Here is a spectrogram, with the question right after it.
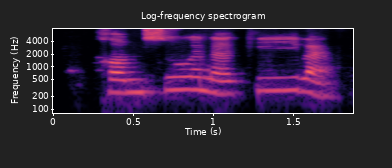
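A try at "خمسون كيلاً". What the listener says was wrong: Masya Allah.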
